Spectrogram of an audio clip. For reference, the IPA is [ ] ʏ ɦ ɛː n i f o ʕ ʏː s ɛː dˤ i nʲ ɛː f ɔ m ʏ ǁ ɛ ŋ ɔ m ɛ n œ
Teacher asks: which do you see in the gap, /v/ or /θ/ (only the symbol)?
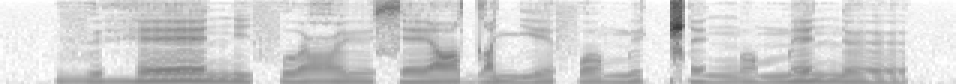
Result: v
